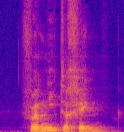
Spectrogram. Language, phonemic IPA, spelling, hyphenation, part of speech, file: Dutch, /vərˈni.tə.ɣɪŋ/, vernietiging, ver‧nie‧ti‧ging, noun, Nl-vernietiging.ogg
- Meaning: destruction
